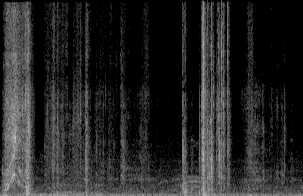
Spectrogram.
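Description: Plastic model-kit sprues being picked up and moved about by hand. There are two short bursts of plastic rustling and scraping, one at the start and one about four seconds in, with quieter handling noise between.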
